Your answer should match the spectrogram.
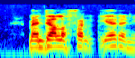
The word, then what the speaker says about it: Mandela von Eden: Did I say that right? – Yes, you did. Thank you so much, Ashley. I'm really, really honored to join you guys on the podcast today. Mandela von Eden, you pronounce it correctly.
